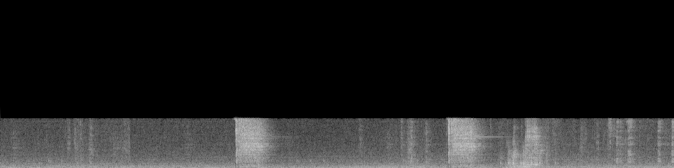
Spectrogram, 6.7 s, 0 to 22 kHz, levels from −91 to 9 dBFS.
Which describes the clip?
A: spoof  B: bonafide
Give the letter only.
B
